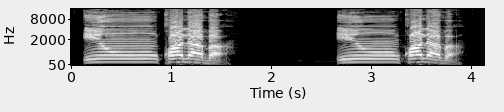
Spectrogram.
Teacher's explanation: नून साकिन के बाद क्या है क़ाफ, तो यहां नून को मोटा करना है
